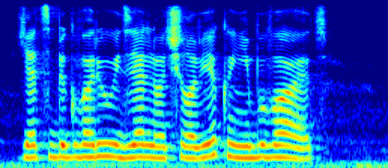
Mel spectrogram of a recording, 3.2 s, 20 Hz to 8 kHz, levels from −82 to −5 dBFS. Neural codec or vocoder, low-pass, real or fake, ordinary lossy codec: none; 7.2 kHz; real; none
